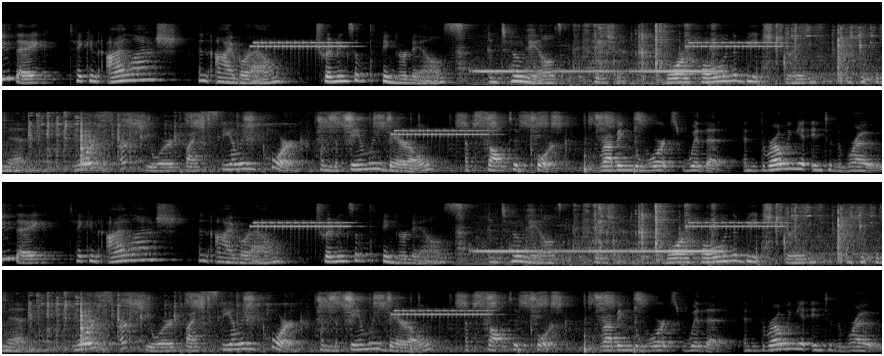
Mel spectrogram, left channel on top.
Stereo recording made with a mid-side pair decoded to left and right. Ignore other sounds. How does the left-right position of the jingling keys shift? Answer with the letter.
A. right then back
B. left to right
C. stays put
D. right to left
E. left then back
E.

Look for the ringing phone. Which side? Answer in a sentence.
You can hear the ringing phone in the centre.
